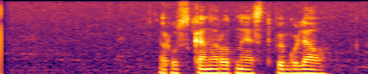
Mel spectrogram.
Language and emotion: Russian, neutral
